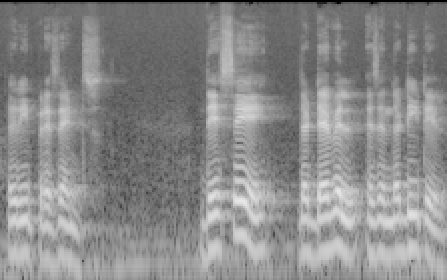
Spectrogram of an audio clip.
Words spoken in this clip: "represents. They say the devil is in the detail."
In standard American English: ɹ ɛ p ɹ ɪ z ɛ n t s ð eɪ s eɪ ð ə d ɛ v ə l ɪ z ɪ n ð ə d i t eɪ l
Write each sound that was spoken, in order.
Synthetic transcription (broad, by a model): ɹ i p ɹ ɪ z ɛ n t s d eɪ s eɪ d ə d ɛ v ə l ɪ z ɪ n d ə d i t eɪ l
